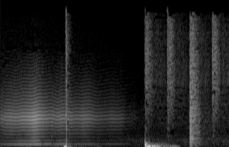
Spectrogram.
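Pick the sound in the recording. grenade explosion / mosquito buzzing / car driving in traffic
mosquito buzzing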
